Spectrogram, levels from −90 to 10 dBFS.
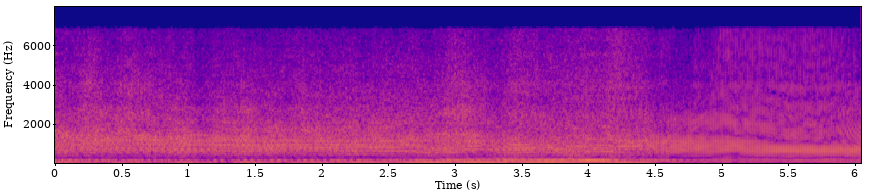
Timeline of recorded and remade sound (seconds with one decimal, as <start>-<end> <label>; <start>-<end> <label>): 0.0-3.8 recorded; 3.8-4.6 remade; 4.6-6.0 recorded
